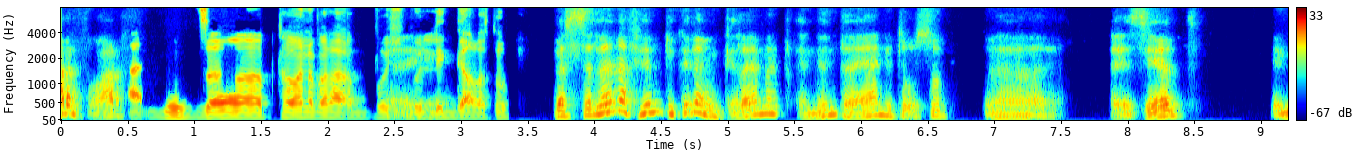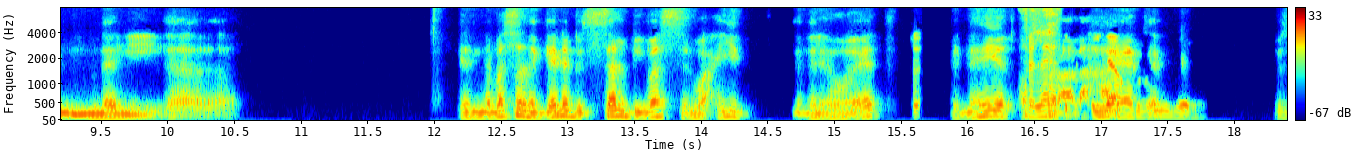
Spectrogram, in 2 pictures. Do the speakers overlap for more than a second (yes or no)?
yes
